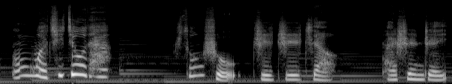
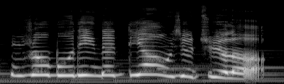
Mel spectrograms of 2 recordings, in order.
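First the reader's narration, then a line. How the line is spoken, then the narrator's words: Crying shout. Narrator (Chinese): 猫哭着大喊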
